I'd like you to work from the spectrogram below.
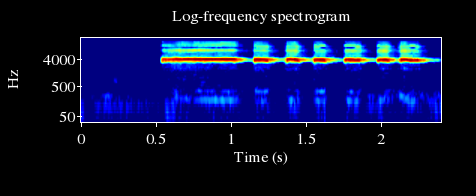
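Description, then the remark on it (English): A sharp, shrill whistle blast sounds loud: one long tone followed by six quick, evenly spaced short bursts, with silence before it and no voices. “I did a good job with the whistle today.”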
